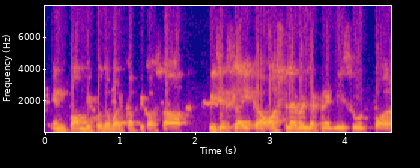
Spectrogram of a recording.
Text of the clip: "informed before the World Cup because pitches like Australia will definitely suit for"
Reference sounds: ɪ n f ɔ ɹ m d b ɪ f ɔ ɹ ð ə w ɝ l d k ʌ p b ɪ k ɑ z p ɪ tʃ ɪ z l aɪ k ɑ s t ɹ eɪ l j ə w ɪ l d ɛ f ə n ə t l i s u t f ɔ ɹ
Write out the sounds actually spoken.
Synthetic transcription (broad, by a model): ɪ n f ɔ ɹ m b ɪ f ɔ ɹ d ə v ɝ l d k ʌ p b ɪ k ɑ z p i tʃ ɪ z l aɪ k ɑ s t eɪ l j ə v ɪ l d ɛ f ə n ə t l i s u t f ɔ ɹ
